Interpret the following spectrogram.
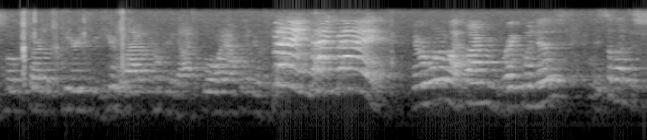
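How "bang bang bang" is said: imitated bangs. Windows being broken.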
